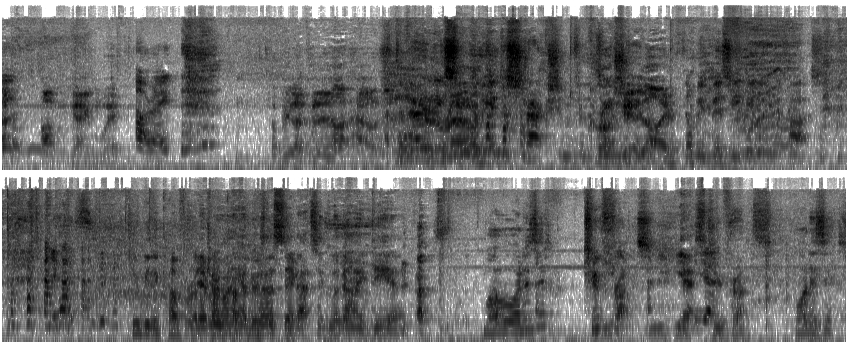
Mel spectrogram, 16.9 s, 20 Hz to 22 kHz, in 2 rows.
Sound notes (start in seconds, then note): 8.1 all laugh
